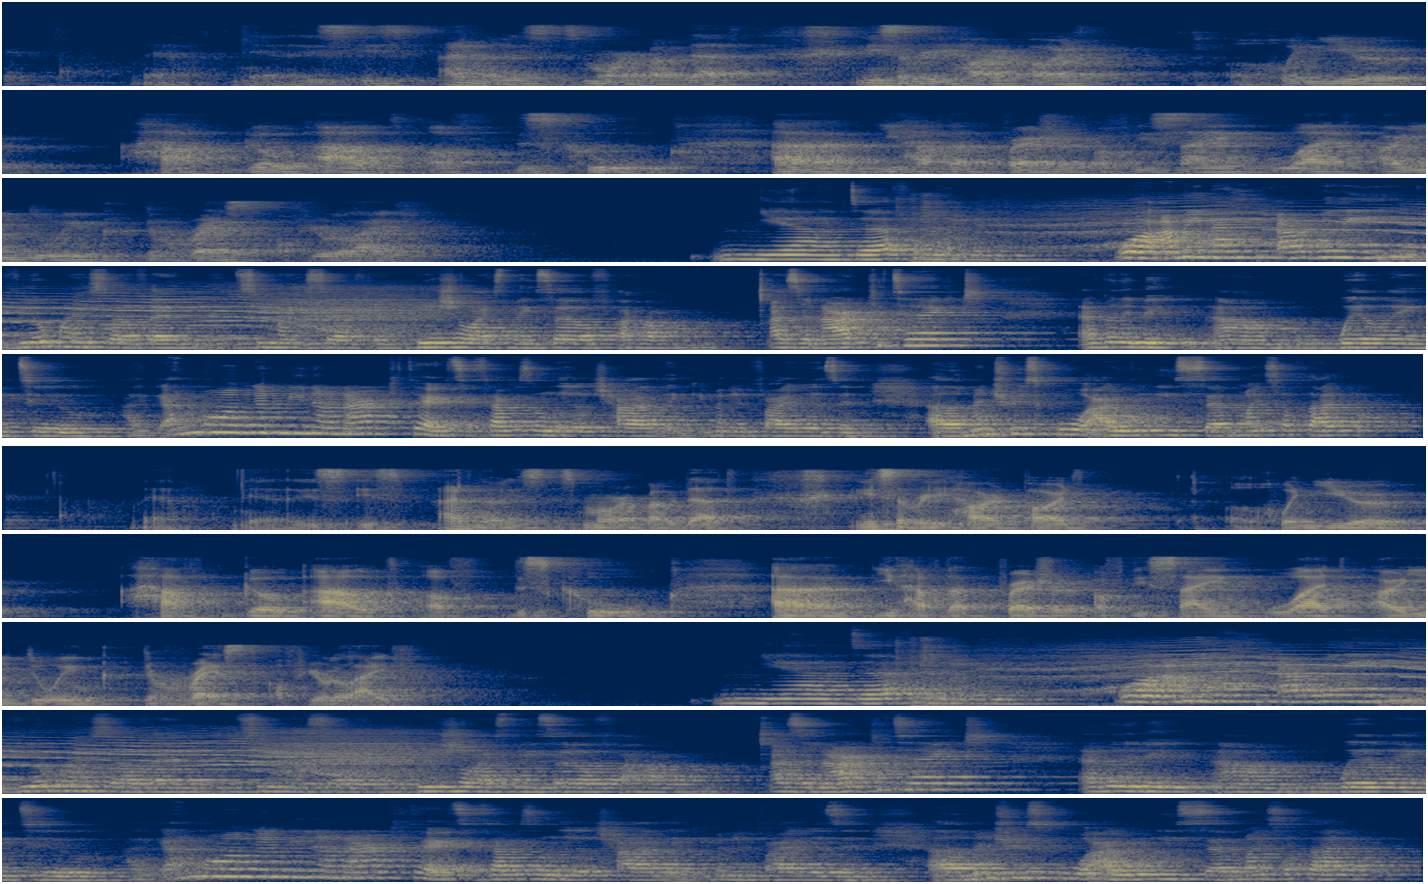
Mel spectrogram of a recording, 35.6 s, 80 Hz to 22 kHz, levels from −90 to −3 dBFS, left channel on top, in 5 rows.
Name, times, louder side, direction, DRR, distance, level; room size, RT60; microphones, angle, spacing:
voice 1, 1.2-5.4 6.1-7.0 7.7-16.3, right 4 dB, 80° right, 4 dB, 0.3 m, -37 dB
voice 2, 17.8-35.3, left 3 dB, 40° left, 1 dB, 0.4 m, -32 dB
sound 1, 18.4-23.6, equal, 10° right, 0.6 m, -41 dB
2.6 x 2.3 x 2.5 m, 1.2 s
head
